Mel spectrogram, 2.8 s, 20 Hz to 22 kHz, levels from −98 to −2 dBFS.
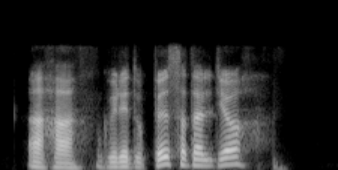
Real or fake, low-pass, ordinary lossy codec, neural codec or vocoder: fake; 7.2 kHz; Opus, 24 kbps; codec, 24 kHz, 0.9 kbps, DualCodec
